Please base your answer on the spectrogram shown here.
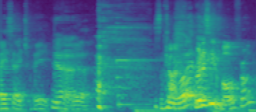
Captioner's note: chuckles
